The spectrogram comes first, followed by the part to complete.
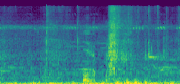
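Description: Handheld camera moving through tall grass and sunflower plants: leaves brush against it with a sharp rustle about a second and a half in, over a steady low rumble of handling and footsteps. A faint, steady, high insect trill runs underneath.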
